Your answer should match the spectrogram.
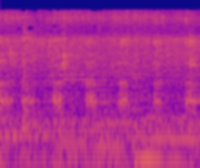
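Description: Gloved hands mixing and squeezing shredded cooked meat in a disposable aluminium foil tray, a continuous moist, irregular rustling and squishing.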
